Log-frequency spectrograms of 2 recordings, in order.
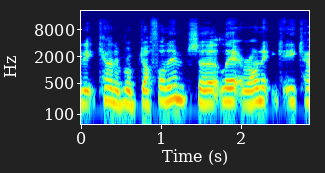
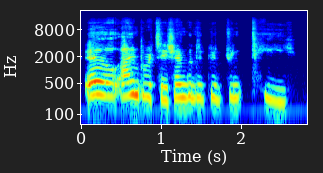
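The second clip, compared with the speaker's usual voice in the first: put-on higher-pitched caricature British accent; mock typecast British; 4 semitones higher than usual. Friend mocking typecasting of British people, exaggerated mock British voice. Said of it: "when the typecaster's like".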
